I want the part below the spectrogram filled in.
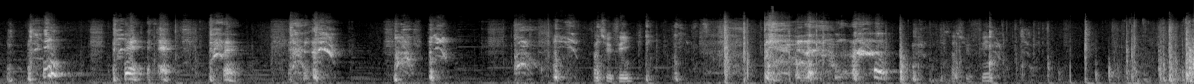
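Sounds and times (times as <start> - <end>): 
person coughing harshly: 0.2 - 4.5, 5.2 - 6.9, 7.6 - 10.4
speech: 1.3 - 2.4, 6.1 - 6.6.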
